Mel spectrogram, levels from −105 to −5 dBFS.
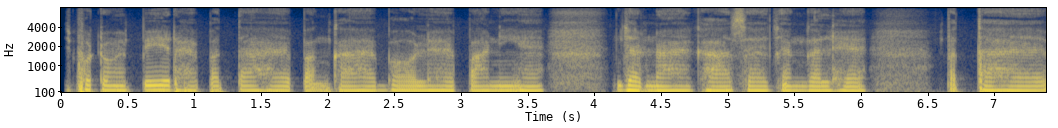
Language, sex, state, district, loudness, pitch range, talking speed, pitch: Hindi, male, Chandigarh, Chandigarh, -18 LUFS, 145-150 Hz, 160 wpm, 150 Hz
